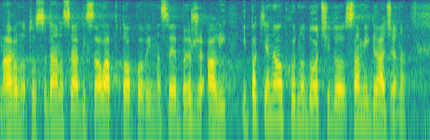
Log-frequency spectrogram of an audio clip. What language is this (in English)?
Serbian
